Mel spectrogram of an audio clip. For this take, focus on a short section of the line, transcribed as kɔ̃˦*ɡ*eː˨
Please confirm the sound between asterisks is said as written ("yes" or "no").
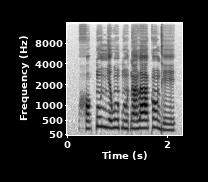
yes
